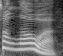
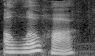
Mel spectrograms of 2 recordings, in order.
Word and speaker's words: Aloha: For those of you not listening from the Portland area, it is spelled Aloha, but it is pronounced Aloha.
